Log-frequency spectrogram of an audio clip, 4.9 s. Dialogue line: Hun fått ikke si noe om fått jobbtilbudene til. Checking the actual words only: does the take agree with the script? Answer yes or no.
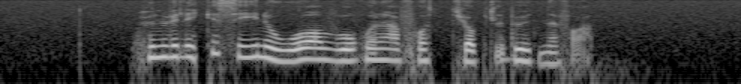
no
